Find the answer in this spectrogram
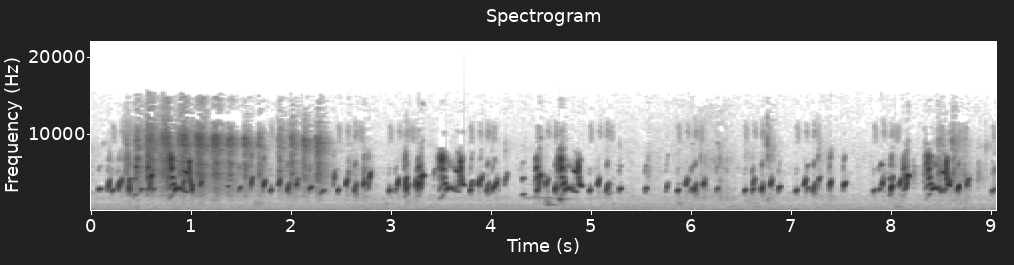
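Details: European goldfinch singing in bursts: an opening harsh, buzzy chatter, then a series of twittering phrases with short pauses between, used to teach and stimulate songbirds; faint background hum.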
